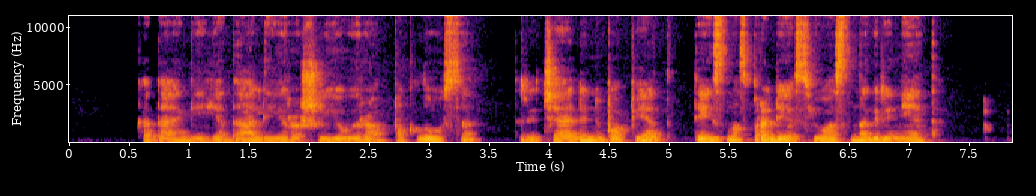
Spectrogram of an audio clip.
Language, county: Lithuanian, Kaunas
